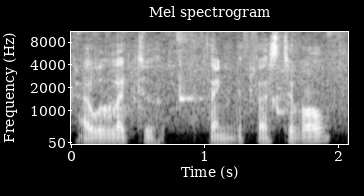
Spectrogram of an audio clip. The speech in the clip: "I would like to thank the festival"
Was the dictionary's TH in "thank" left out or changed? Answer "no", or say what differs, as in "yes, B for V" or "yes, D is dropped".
no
